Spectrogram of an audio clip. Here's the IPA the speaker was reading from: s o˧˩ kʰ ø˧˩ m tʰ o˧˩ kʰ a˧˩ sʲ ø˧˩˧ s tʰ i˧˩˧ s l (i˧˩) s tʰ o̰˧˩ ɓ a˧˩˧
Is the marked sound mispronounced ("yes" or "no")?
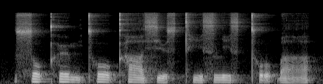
no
